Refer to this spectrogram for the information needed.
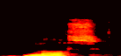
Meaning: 1. A clasp or fastening used to fasten a cope in the front, usually decorative 2. Synonym of walrus
- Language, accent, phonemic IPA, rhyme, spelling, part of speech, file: English, Southern England, /mɔːs/, -ɔːs, morse, noun, LL-Q1860 (eng)-morse.wav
